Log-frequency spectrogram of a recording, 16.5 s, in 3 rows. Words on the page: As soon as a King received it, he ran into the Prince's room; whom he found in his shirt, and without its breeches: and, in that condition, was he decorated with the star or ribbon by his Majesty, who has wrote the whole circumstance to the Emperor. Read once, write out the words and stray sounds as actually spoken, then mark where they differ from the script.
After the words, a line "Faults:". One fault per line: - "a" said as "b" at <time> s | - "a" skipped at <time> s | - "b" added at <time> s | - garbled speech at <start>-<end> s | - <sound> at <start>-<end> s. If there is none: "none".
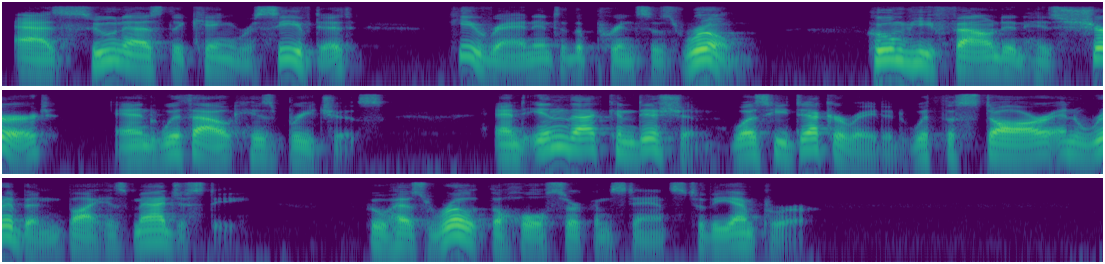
As soon as the King received it, he ran into the Prince's room; whom he found in his shirt, and without his breeches: and, in that condition, was he decorated with the star and ribbon by his Majesty, who has wrote the whole circumstance to the Emperor.
Faults:
- "a" said as "the" at 0.8 s
- "its" said as "his" at 6.7 s
- "or" said as "and" at 10.8 s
